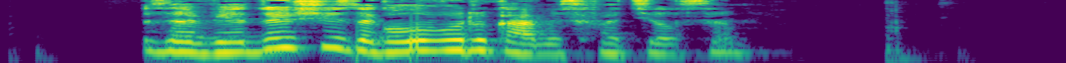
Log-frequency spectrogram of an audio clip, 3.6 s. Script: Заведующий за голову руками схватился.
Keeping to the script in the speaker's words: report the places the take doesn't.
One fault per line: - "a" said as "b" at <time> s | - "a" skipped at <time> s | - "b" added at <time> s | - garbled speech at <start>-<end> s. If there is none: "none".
none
